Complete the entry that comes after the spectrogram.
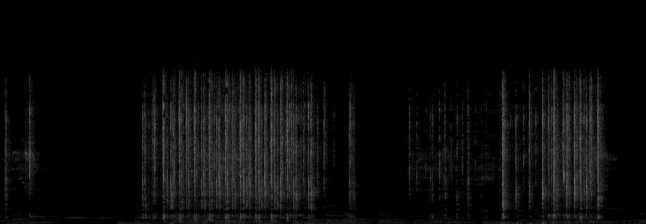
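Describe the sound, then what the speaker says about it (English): Computer keys clatter in fast bursts of rapid pressing while Undertale plays, two long dense flurries broken by short pauses, with the game's soft melodic music underneath and no talking. "Sound of the keyboard going ZXZX will put you to sleep?"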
